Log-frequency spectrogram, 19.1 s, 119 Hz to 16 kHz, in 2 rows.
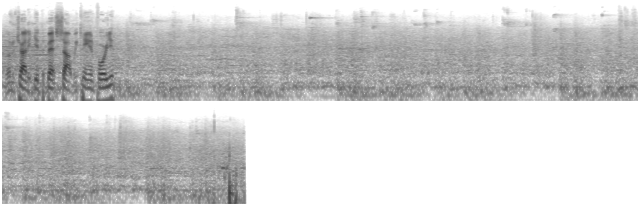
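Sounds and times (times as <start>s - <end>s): crowd chatter: 0.0s - 13.2s.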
